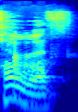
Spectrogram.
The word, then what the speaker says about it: Polwarth: Still don't know how to pronounce it. That's Polwarth.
